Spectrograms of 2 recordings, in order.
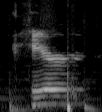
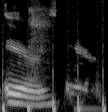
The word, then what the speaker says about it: heir: A noble hair hire. I don't know how to pronounce that. Hair to the floor. It's air. Air. Thank you very much.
